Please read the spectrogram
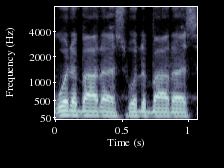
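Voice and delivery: ordinary talk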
